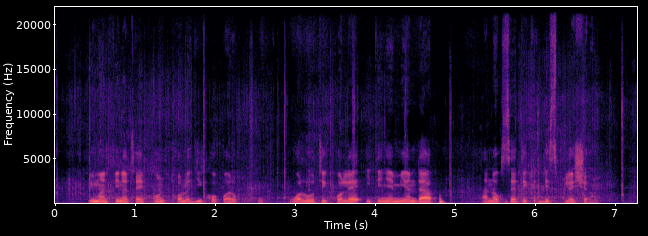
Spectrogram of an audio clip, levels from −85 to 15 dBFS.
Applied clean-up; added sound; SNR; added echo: none; Skateboard; 20 dB; none.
